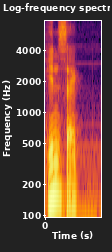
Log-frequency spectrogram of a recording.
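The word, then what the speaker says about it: 흰색: Kalau ini contoh yang kedua, ini huruf e-nya didahului huruf konsonan, maka kita baca i. Himang, terusan hinsek.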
